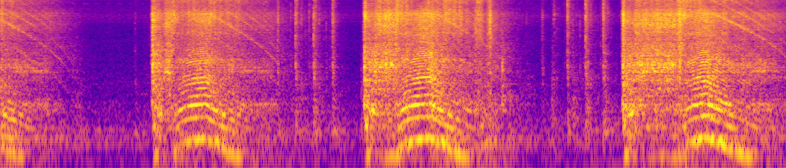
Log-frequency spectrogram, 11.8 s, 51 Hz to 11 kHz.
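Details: 1957 Nash Metropolitan barn find, sitting for many years, cranked after pumping fuel with the manual choke: three long cranking bursts, each with a few firings that never catch; plug wires 3 and 4 are crossed, so it won't start.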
